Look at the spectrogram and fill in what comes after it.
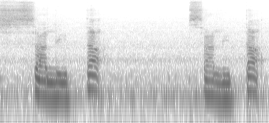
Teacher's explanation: The accent is in the third syllable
